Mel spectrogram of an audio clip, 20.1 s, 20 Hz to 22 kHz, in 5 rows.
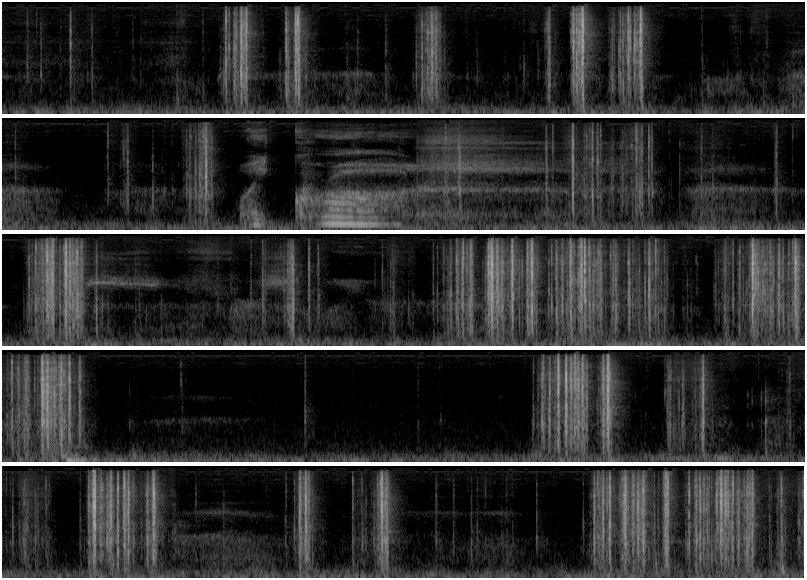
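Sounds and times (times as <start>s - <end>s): puzzle cube clicking: 0.1s - 3.9s, 4.5s - 5.2s, 6.7s - 8.6s, 9.2s - 12.5s, 14.7s - 20.0s.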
